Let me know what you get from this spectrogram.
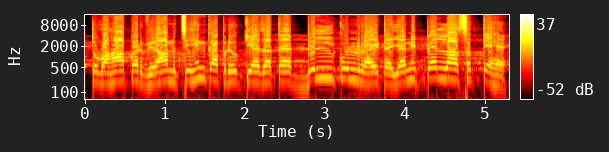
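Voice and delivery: ordinary talk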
